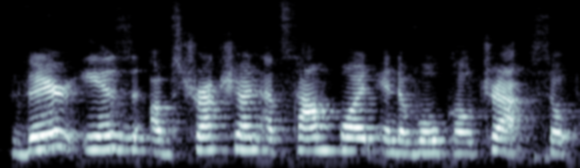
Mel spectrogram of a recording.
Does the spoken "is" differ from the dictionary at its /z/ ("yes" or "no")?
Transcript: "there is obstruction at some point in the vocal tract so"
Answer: no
